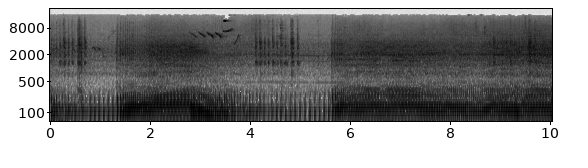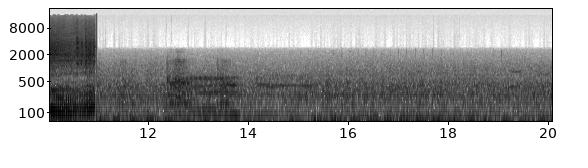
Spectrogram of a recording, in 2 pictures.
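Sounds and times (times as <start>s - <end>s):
quad bike engine revving: 0.0s - 11.0s.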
